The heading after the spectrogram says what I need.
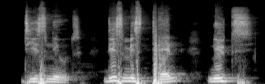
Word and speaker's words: neuf: Neuf, n e u f, which also means night.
